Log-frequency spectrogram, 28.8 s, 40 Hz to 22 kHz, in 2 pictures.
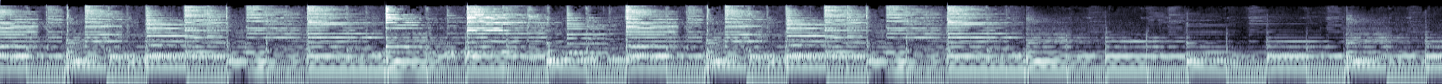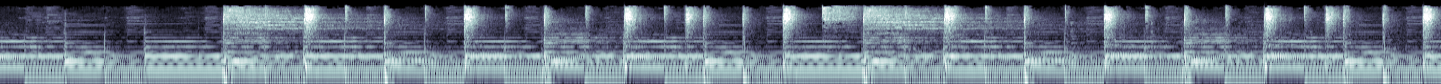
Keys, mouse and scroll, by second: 9.6 click, 15.1 click, 17.5-27.9 drag.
